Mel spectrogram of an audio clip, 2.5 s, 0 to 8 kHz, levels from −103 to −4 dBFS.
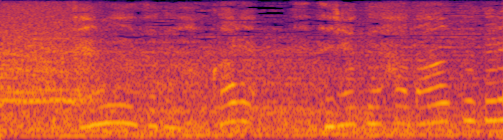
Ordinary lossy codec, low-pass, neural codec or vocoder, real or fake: none; none; none; real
